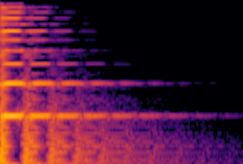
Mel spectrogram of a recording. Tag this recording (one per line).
arcade
games
video
indiedb
IndieDev
stars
